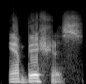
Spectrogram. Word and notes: ambitious: American English

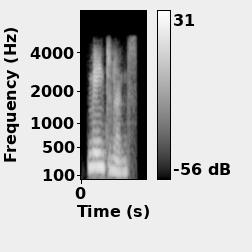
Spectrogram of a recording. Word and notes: maintenance: Indian

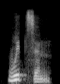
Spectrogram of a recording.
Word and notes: Whitsun: Indian

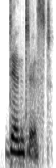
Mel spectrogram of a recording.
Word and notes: dentist: Indian

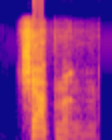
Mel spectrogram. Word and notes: chapman: British English

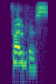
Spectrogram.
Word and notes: fulvous: Indian

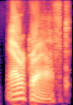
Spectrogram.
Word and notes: aircraft: American English

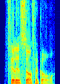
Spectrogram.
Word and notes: Philosophical: British English

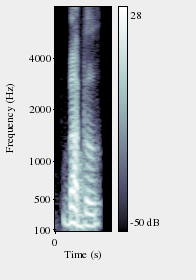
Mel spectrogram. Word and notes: bubble: Indian

